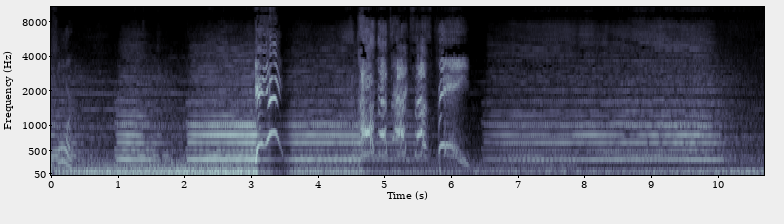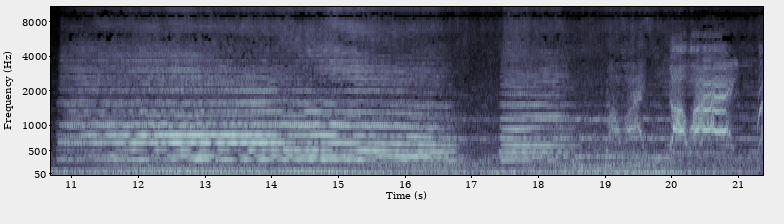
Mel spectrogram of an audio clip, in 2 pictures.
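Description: Union Pacific GE C44AC diesel locomotive's multi-chime air horn sounding a series of blasts as the train approaches a grade crossing, the later blasts long and held through most of the second half. This is the crossing warning signal. Beneath the horn is the low rumble of the approaching train.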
